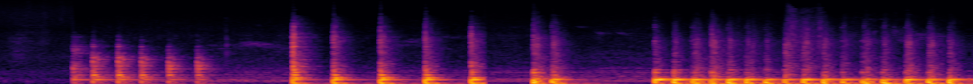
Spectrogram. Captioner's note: knocking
